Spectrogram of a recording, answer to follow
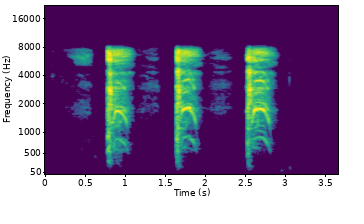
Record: {
  "three_cough_length": "3.7 s",
  "three_cough_amplitude": 29971,
  "three_cough_signal_mean_std_ratio": 0.39,
  "survey_phase": "alpha (2021-03-01 to 2021-08-12)",
  "age": "45-64",
  "gender": "Female",
  "wearing_mask": "No",
  "symptom_change_to_sense_of_smell_or_taste": true,
  "symptom_loss_of_taste": true,
  "symptom_onset": "2 days",
  "smoker_status": "Ex-smoker",
  "respiratory_condition_asthma": false,
  "respiratory_condition_other": false,
  "recruitment_source": "Test and Trace",
  "submission_delay": "1 day",
  "covid_test_result": "Positive",
  "covid_test_method": "RT-qPCR",
  "covid_ct_value": 21.1,
  "covid_ct_gene": "ORF1ab gene",
  "covid_ct_mean": 21.5,
  "covid_viral_load": "89000 copies/ml",
  "covid_viral_load_category": "Low viral load (10K-1M copies/ml)"
}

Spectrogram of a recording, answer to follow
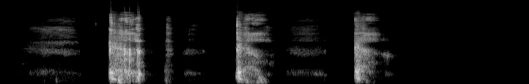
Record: {
  "three_cough_length": "5.3 s",
  "three_cough_amplitude": 32768,
  "three_cough_signal_mean_std_ratio": 0.28,
  "survey_phase": "beta (2021-08-13 to 2022-03-07)",
  "age": "18-44",
  "gender": "Female",
  "wearing_mask": "No",
  "symptom_runny_or_blocked_nose": true,
  "symptom_fatigue": true,
  "symptom_headache": true,
  "symptom_onset": "3 days",
  "smoker_status": "Never smoked",
  "respiratory_condition_asthma": false,
  "respiratory_condition_other": false,
  "recruitment_source": "Test and Trace",
  "submission_delay": "1 day",
  "covid_test_result": "Positive",
  "covid_test_method": "ePCR"
}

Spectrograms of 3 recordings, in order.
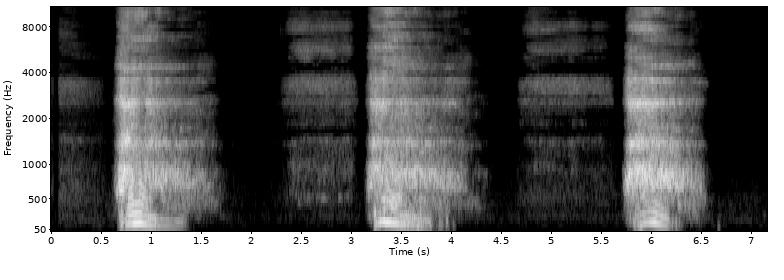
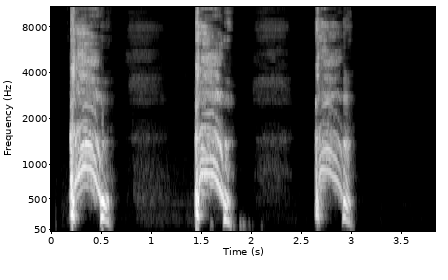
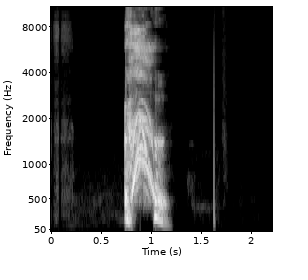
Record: {
  "exhalation_length": "7.2 s",
  "exhalation_amplitude": 28906,
  "exhalation_signal_mean_std_ratio": 0.46,
  "three_cough_length": "3.8 s",
  "three_cough_amplitude": 32768,
  "three_cough_signal_mean_std_ratio": 0.41,
  "cough_length": "2.2 s",
  "cough_amplitude": 32768,
  "cough_signal_mean_std_ratio": 0.36,
  "survey_phase": "beta (2021-08-13 to 2022-03-07)",
  "age": "18-44",
  "gender": "Male",
  "wearing_mask": "No",
  "symptom_none": true,
  "smoker_status": "Never smoked",
  "respiratory_condition_asthma": false,
  "respiratory_condition_other": false,
  "recruitment_source": "REACT",
  "submission_delay": "3 days",
  "covid_test_result": "Negative",
  "covid_test_method": "RT-qPCR",
  "influenza_a_test_result": "Negative",
  "influenza_b_test_result": "Negative"
}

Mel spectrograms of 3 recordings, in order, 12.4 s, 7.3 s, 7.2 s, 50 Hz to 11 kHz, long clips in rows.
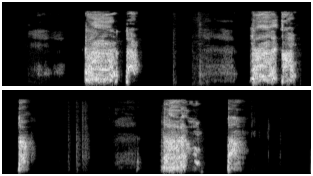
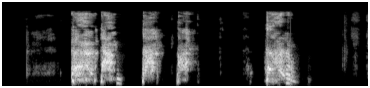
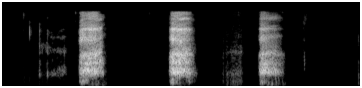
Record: {
  "three_cough_length": "12.4 s",
  "three_cough_amplitude": 31182,
  "three_cough_signal_mean_std_ratio": 0.39,
  "cough_length": "7.3 s",
  "cough_amplitude": 31193,
  "cough_signal_mean_std_ratio": 0.44,
  "exhalation_length": "7.2 s",
  "exhalation_amplitude": 30568,
  "exhalation_signal_mean_std_ratio": 0.33,
  "survey_phase": "alpha (2021-03-01 to 2021-08-12)",
  "age": "65+",
  "gender": "Male",
  "wearing_mask": "No",
  "symptom_cough_any": true,
  "symptom_fatigue": true,
  "symptom_headache": true,
  "symptom_onset": "3 days",
  "smoker_status": "Ex-smoker",
  "respiratory_condition_asthma": false,
  "respiratory_condition_other": false,
  "recruitment_source": "Test and Trace",
  "submission_delay": "2 days",
  "covid_test_result": "Positive",
  "covid_test_method": "RT-qPCR",
  "covid_ct_value": 12.7,
  "covid_ct_gene": "ORF1ab gene",
  "covid_ct_mean": 13.1,
  "covid_viral_load": "51000000 copies/ml",
  "covid_viral_load_category": "High viral load (>1M copies/ml)"
}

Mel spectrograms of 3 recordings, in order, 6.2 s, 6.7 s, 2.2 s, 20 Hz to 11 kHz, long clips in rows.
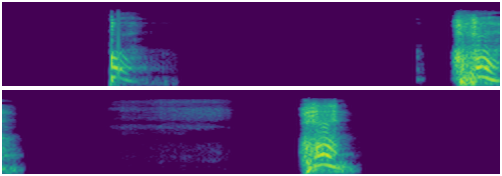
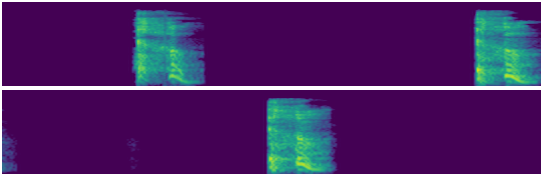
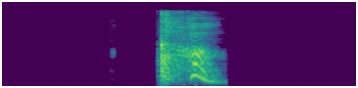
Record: {
  "exhalation_length": "6.2 s",
  "exhalation_amplitude": 30521,
  "exhalation_signal_mean_std_ratio": 0.26,
  "three_cough_length": "6.7 s",
  "three_cough_amplitude": 30104,
  "three_cough_signal_mean_std_ratio": 0.25,
  "cough_length": "2.2 s",
  "cough_amplitude": 30609,
  "cough_signal_mean_std_ratio": 0.26,
  "survey_phase": "alpha (2021-03-01 to 2021-08-12)",
  "age": "18-44",
  "gender": "Female",
  "wearing_mask": "No",
  "symptom_none": true,
  "smoker_status": "Never smoked",
  "respiratory_condition_asthma": false,
  "respiratory_condition_other": false,
  "recruitment_source": "REACT",
  "submission_delay": "1 day",
  "covid_test_result": "Negative",
  "covid_test_method": "RT-qPCR"
}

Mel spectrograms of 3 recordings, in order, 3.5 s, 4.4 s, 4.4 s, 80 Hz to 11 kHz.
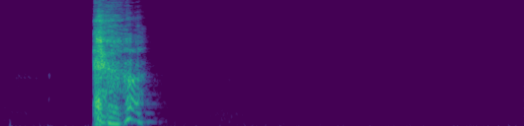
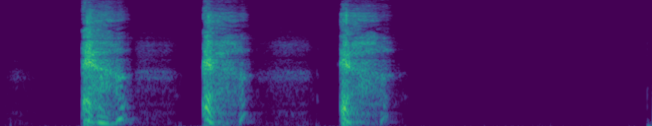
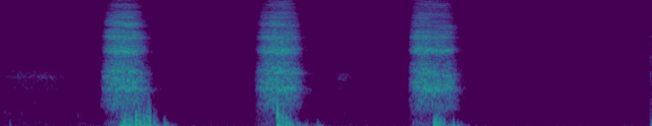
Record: {
  "cough_length": "3.5 s",
  "cough_amplitude": 30484,
  "cough_signal_mean_std_ratio": 0.2,
  "three_cough_length": "4.4 s",
  "three_cough_amplitude": 18573,
  "three_cough_signal_mean_std_ratio": 0.29,
  "exhalation_length": "4.4 s",
  "exhalation_amplitude": 3076,
  "exhalation_signal_mean_std_ratio": 0.39,
  "survey_phase": "beta (2021-08-13 to 2022-03-07)",
  "age": "45-64",
  "gender": "Female",
  "wearing_mask": "No",
  "symptom_none": true,
  "smoker_status": "Never smoked",
  "respiratory_condition_asthma": false,
  "respiratory_condition_other": false,
  "recruitment_source": "REACT",
  "submission_delay": "2 days",
  "covid_test_result": "Negative",
  "covid_test_method": "RT-qPCR"
}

